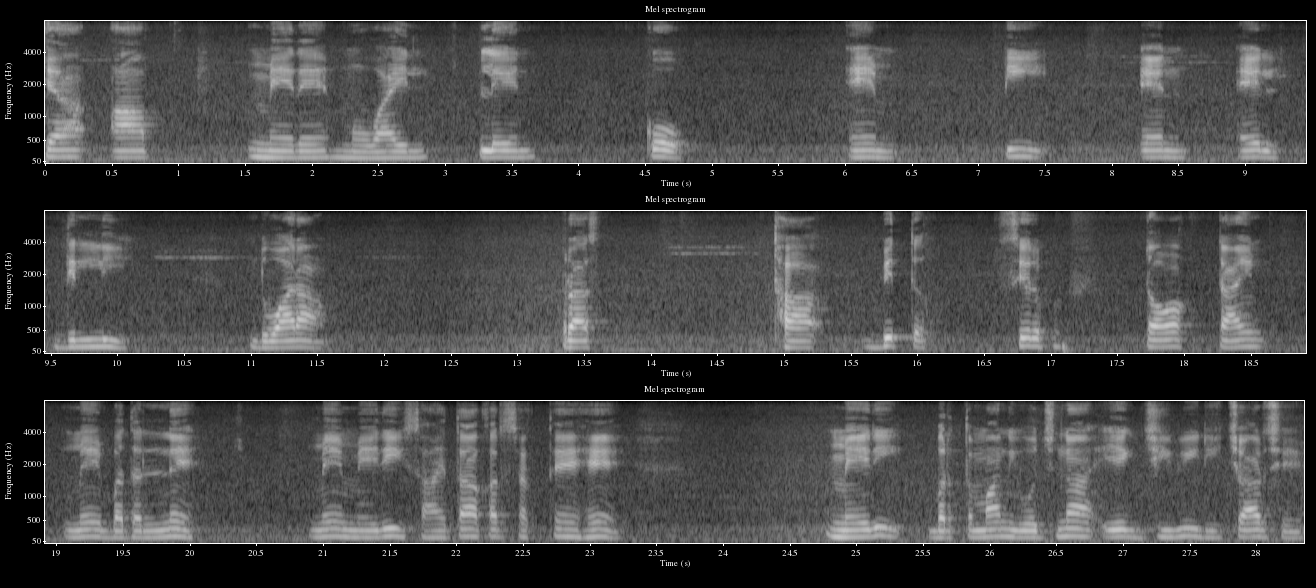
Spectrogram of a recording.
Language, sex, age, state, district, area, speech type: Hindi, male, 30-45, Madhya Pradesh, Harda, urban, read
